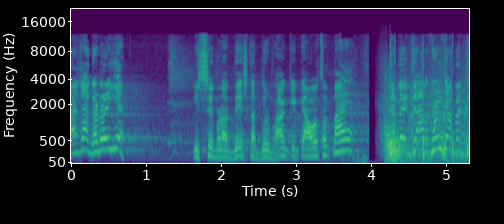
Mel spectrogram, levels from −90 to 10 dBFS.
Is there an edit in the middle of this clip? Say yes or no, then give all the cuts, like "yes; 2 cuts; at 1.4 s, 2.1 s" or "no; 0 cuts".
yes; 1 cut; at 4.2 s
